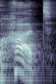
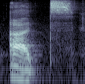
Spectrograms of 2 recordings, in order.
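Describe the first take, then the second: First: "heart" with a clear breathed H; H sounded. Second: "heart" said as "art"; H dropped. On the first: Teacher contrasting two spellings of heart, H sounded. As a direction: pronounce the H at the start of "heart". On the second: Teacher contrasting two spellings of heart, H dropped. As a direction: start "heart" straight on the A, no H. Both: Shown as a demonstration. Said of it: "juggle between the spellings".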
